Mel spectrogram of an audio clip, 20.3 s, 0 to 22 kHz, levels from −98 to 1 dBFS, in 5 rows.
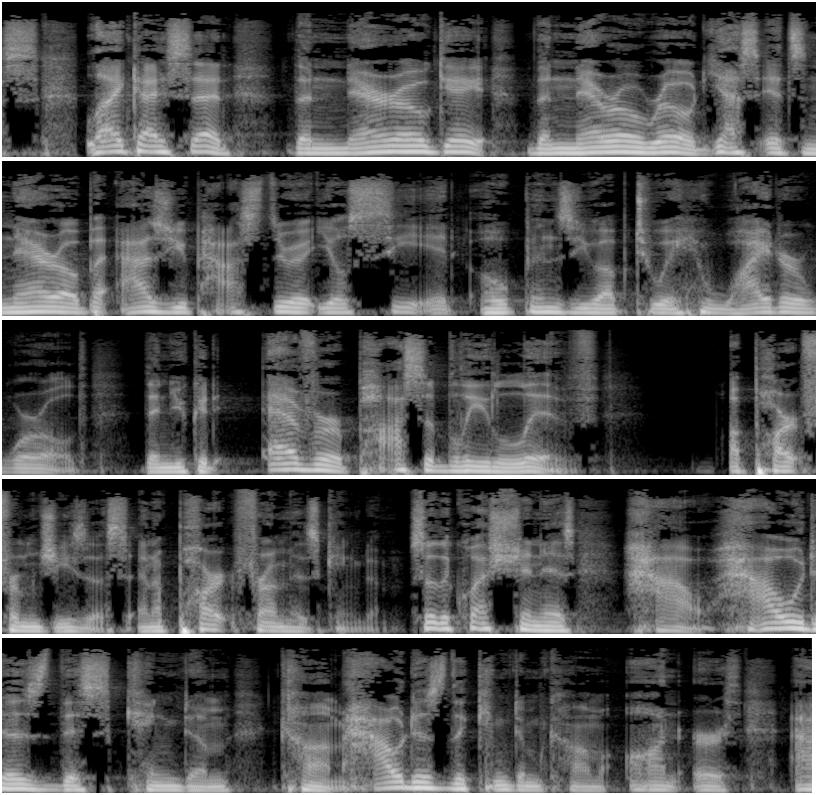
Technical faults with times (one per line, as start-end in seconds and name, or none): none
